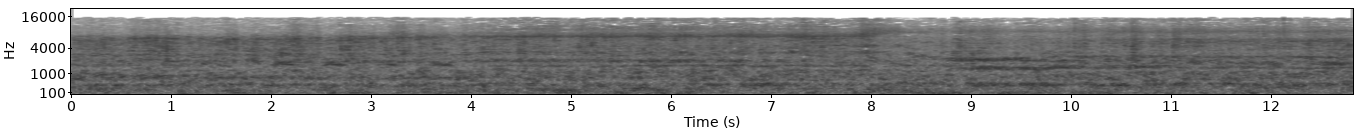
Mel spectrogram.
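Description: Steel paddle-wheel water lift churning and splashing as it scoops canal water and throws it up in spray, a steady rush of water, with an engine running underneath.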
